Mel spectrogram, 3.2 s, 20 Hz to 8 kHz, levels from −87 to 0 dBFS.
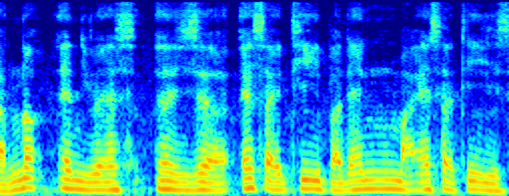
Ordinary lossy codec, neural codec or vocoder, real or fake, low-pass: none; codec, 16 kHz, 8 kbps, FreqCodec, smaller model; fake; none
